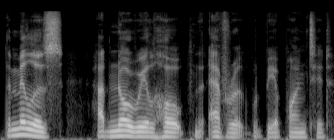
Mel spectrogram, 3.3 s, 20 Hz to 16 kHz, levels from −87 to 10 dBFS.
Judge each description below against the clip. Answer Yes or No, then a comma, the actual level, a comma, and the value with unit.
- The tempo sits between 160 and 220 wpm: Yes, average, 200 wpm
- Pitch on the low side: Yes, low, 120 Hz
